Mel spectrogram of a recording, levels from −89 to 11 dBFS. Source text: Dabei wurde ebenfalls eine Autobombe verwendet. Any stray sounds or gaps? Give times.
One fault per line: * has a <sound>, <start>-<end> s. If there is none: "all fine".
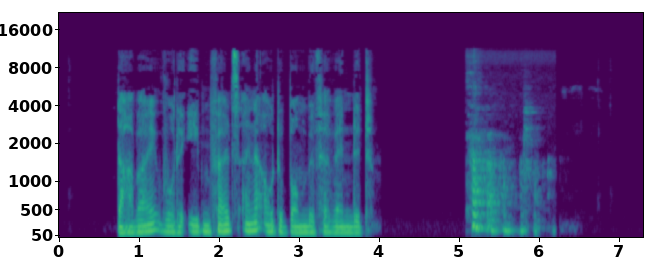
* has a laugh, 5.1-6.2 s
